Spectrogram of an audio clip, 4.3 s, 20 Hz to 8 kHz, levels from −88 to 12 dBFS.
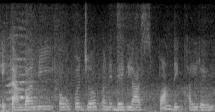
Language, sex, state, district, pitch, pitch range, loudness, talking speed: Gujarati, female, Gujarat, Gandhinagar, 210 Hz, 200-215 Hz, -20 LUFS, 140 wpm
